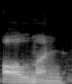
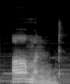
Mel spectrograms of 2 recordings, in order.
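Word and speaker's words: almond: इसकी इंग्लिश भी AL है तो हम इसको बोलते हैं आलमंड, लेकिन करेक्ट प्रोनाउंसिएशन है आमंड, correct pronunciation is आमंड।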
